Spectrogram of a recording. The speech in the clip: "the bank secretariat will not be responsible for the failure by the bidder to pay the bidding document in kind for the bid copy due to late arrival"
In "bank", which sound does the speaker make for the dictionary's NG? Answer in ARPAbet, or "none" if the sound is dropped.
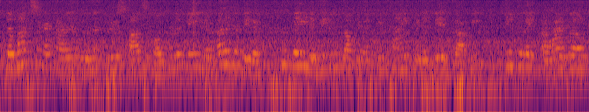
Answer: none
